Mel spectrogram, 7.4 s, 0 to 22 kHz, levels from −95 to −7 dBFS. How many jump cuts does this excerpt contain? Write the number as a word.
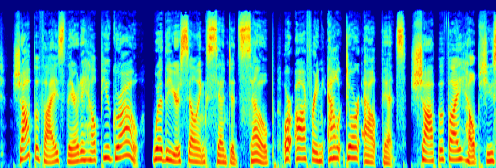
zero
